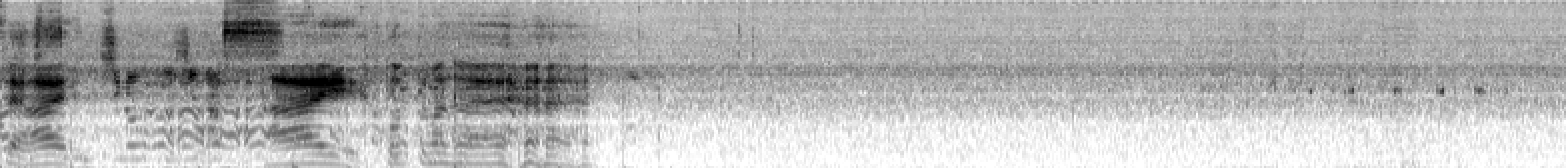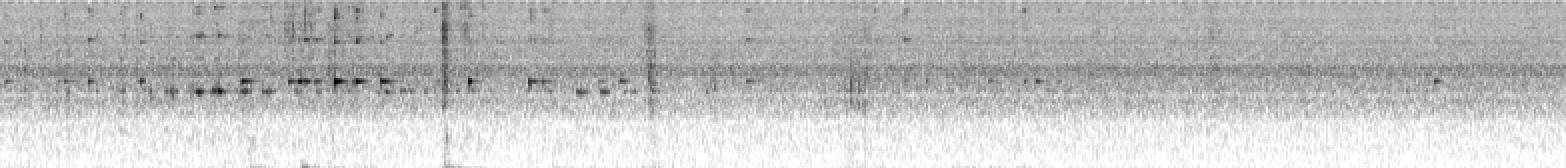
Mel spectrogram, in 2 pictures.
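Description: A mountain stream rushes over rocks.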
